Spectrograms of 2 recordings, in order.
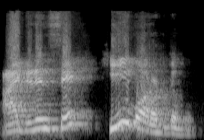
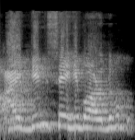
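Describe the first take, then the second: First: The word he carries the main stress. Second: The word say carries the main stress. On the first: Somebody else borrowed the book. "I must have said that somebody else borrowed the book" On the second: It may have been written or gestured, not spoken. "When he's stressing the word say"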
